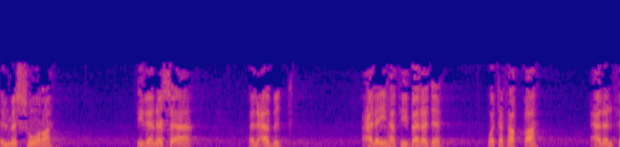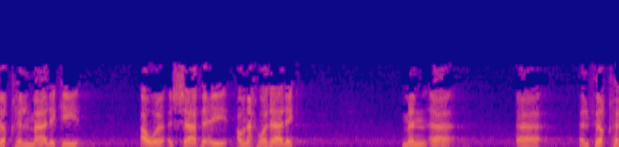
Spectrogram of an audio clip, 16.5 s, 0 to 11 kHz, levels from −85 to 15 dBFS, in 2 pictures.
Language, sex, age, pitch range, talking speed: Arabic, male, 40-59, 160-220 Hz, 65 wpm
